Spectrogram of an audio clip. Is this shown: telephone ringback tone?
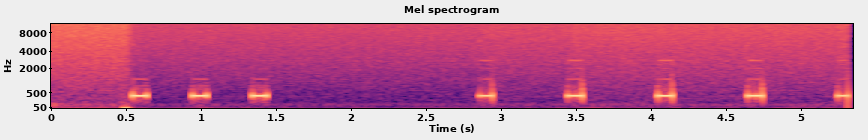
yes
